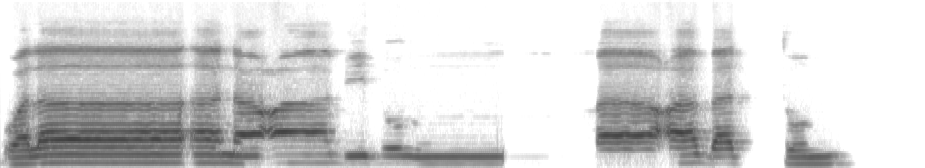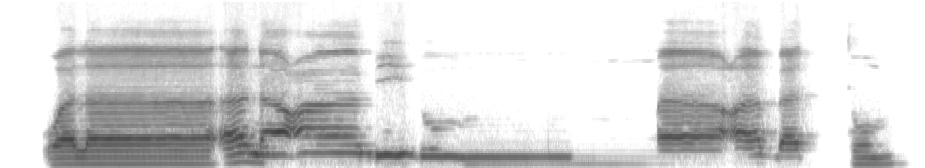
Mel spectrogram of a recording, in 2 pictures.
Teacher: Jadi huruf dal sama huruf ta itu makhrajnya sama, tempat keluarnya sama. Sehingga ketika bertemu dal bertemu ta, maka dia harus dibaca idgham. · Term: huruf yang sejenis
